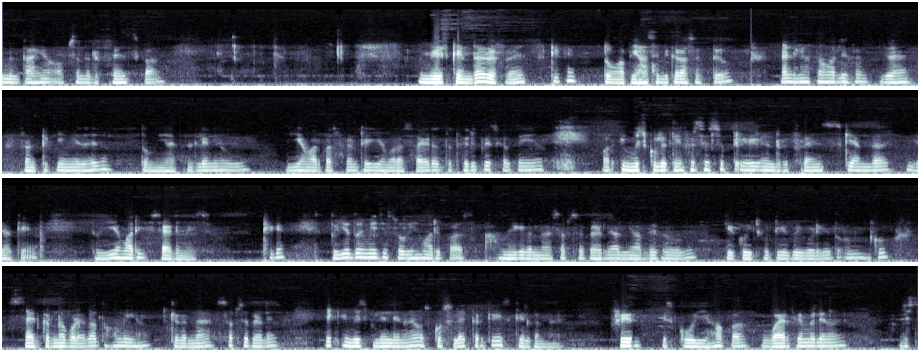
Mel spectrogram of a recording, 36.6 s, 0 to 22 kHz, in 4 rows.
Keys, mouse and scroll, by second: 5.5 click, 10.8 scroll up 5, 12.1 click, 12.1 click, 13.9 KP_3, 15.0 click, 16.7 shift+a, 18.1 click, 22.1-22.8 scroll up 7, 23.1 click, 23.5-23.9 scroll up 2, 23.7 middle click, 23.9 middle click, 27.1 click, 28.8 shift+a, 30.1 click, 32.1 s, 32.9 click, 34.5 z, 35.3 z, 36.0 z, 36.2 click.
